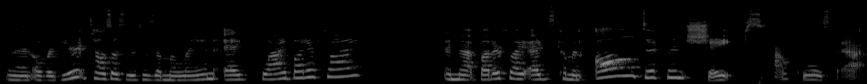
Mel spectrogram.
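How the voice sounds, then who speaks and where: A woman teacher reading aloud to young children in an encouraging, expressive storybook manner. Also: fairly high pitch, normal speed. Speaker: elementary school teacher. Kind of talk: children's read-aloud lesson.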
